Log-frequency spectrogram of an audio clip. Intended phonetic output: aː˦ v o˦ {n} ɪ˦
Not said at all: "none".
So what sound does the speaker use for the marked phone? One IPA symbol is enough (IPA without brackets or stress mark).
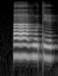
t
